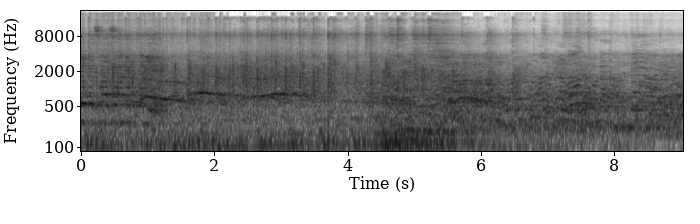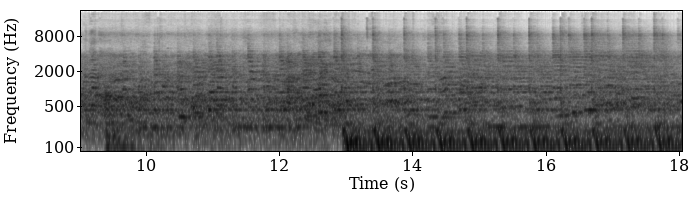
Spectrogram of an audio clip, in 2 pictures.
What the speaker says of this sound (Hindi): एक बार फिर से जोरदार तालियों के साथ स्वागत करिए।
